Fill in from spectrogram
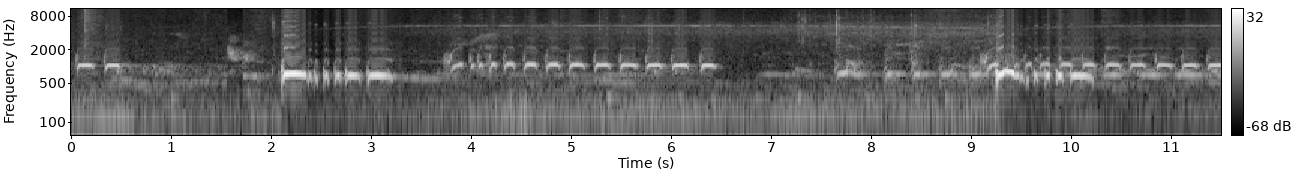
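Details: Female Bangkok zebra dove calling a male in a soft voice: repeated bouts, each a slurred opening coo followed by a rapid string of short clipped notes, with quiet gaps between bouts.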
